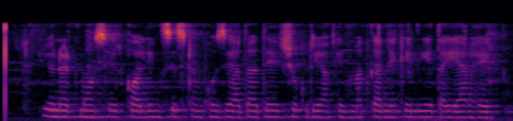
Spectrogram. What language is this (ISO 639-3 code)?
urd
